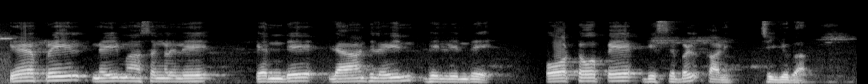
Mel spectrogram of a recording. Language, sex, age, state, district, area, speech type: Malayalam, male, 60+, Kerala, Malappuram, rural, read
